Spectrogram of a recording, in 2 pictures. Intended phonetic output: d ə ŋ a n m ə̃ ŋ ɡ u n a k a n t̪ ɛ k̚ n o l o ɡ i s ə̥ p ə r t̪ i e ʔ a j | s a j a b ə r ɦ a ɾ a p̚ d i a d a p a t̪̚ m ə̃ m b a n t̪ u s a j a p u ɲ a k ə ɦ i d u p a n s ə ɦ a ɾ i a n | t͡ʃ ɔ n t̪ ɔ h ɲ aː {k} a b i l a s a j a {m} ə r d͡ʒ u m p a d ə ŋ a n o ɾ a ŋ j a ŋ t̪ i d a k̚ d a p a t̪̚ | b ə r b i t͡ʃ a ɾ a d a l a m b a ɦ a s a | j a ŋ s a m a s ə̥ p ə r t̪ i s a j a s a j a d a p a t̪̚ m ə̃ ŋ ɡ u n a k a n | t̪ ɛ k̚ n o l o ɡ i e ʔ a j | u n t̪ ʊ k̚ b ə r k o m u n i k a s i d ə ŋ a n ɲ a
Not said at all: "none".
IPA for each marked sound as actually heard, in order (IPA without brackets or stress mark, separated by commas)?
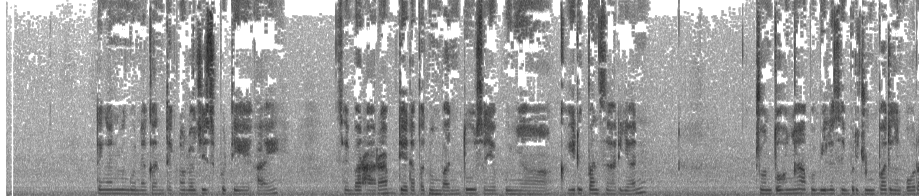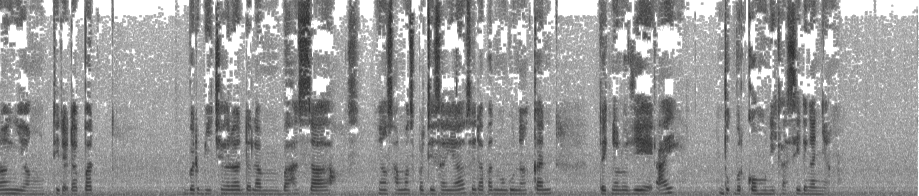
p, b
